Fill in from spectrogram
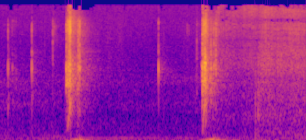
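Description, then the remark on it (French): A match is struck to light a fire in a fireplace hearth: a few light scratches, then two sharp rasping strikes, the second followed by a soft, steady hiss as it flares. No voices. “Et en cette dernière quinzaine de l'année, comme vous l'aurez compris, on va essayer de préparer le foyer dans l'âtre, on va craquer une allumette, et on va essayer de vous faire écouter sous toutes ses formes”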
